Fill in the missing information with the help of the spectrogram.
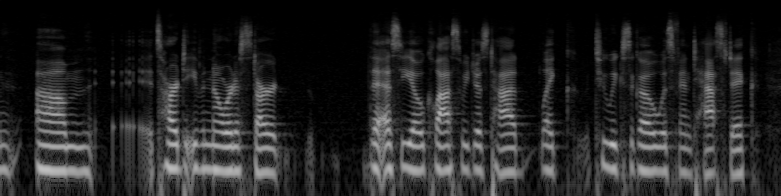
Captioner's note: none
